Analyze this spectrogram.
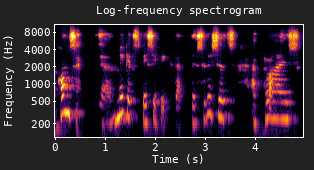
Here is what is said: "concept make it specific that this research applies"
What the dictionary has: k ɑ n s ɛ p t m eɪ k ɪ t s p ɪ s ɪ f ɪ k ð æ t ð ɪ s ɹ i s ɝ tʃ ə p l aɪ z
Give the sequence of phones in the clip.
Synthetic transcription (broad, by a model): k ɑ n s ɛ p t m eɪ k ɪ t s p ɪ s ɪ f ɪ k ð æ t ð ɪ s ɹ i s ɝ s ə p l aɪ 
